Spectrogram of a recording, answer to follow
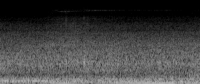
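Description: Steady urban traffic noise: a constant low rumble of road vehicles with an even hiss over it.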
